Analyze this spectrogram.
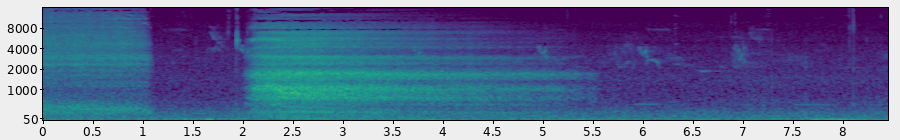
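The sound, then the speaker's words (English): A deep breath taken in through the nose and let out through the mouth during a guided breathwork meditation. It is a soft, faint, airy rush that swells and slowly fades, alone without talk. “Take a deep breath in through the nose and out the mouth.”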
